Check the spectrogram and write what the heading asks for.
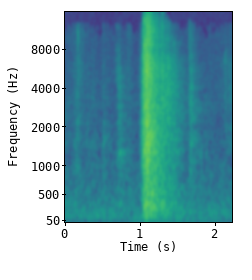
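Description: GE dishwasher door being lifted off its hinges: one sudden clunk about a second in that fades over half a second, with a few light clicks around it.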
